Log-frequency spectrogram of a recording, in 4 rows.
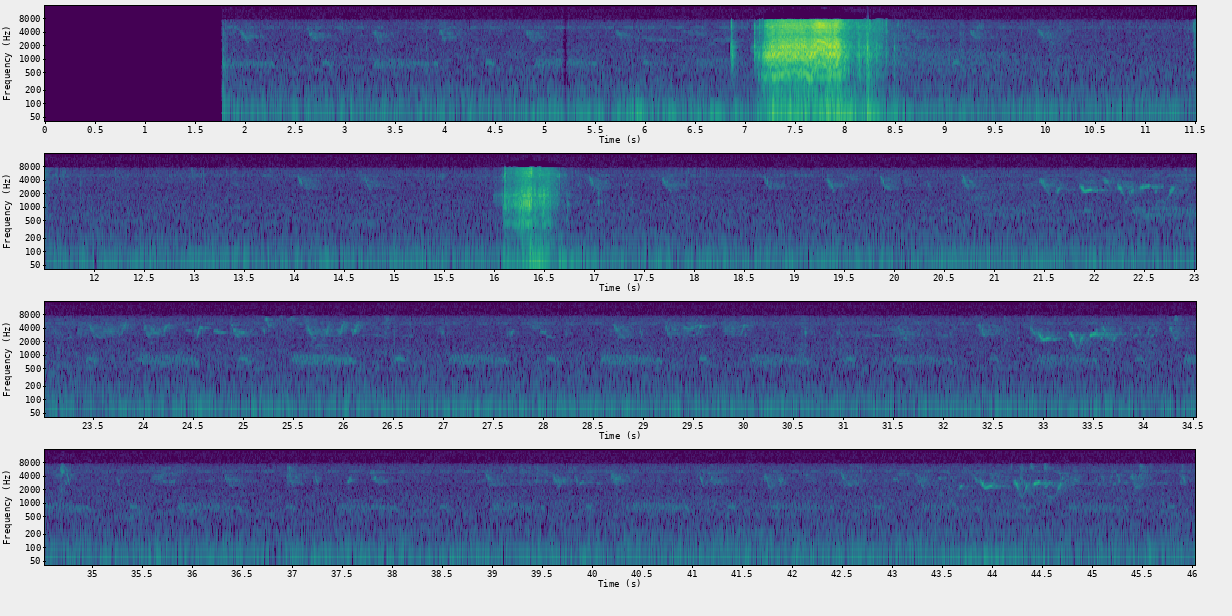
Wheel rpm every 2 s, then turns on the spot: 0, 0, 0, 30, 20, 0, 0, 0, 0, 0, 0, 0, 0, 0, 0, 0, 0, 0, 0, 0, 0, 0, 0.
none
